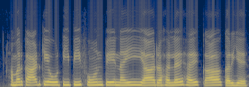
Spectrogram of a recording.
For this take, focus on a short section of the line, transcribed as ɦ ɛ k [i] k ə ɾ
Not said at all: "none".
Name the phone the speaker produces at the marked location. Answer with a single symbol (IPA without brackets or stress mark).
a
